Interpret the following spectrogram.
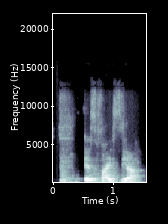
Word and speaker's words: asphyxia: Asphyxia. Do you want me to spell out? Yes, ma'am. Asphyxia. Asphyxia. Asphyxia. Asphyxia. We pronounce it as asphyxia, okay?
